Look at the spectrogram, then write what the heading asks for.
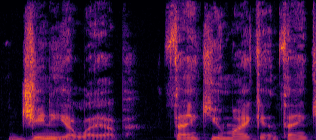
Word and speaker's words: Genial: this time folks because Mike sent me the correct pronunciation genial AB thank you Mike and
